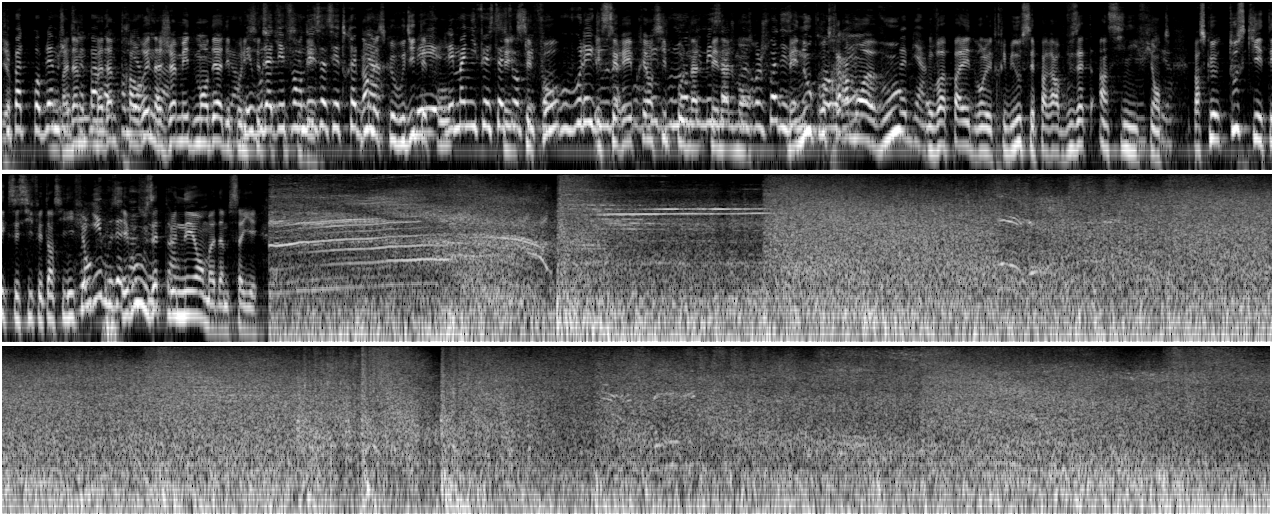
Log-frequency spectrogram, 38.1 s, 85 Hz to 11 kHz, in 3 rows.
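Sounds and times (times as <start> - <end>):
loud rushing blast: 15.4 - 38.0
loud rushing sound effects: 30.4 - 38.0.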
